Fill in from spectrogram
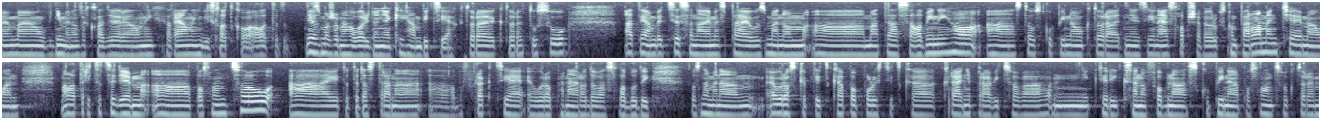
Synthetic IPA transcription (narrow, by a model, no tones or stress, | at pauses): mɛuʋiɟiːmɛnazaːklaɟɛɾɛaːlnixɾɛaːlniɣʋiːslɛt̪kʰɔʊa̰lɛt̪ɛd̪ad̪̥ɲɛzmʊɔʒɛmɛɦɔʋɔɾiɟɔɲɛakiːɣambiːt͡siaxkt̪ɔɾɛːkt̪ɔɾɛːt̪usuːʔat̪ɪɛambiːt͡siɛsanamɛspaːjajuzmɛnɔmmat̪asalʋiniɦɔast̪ɔʊskupinɔʊkt̪ɔɾaːd̪ɲɛzjɛnajslapʃɪavɛʊɾɔːpskɔmpaɾlamɛncɛmaːlɛnmalat̪ɾit͡sːacsɛɟɛmpɔslant͡sɔʊajɛt̪ɔt̪ɛd̪ast̪ɾanaalɛbɔfɾakt͡siajɛʔɛʊɾɔːpanaːɾɔd̪ɔʊaslˠɔbɔd̪it̪ɔznamɛnaːʔɛ̰ʊɾɔskɛp̚t̪it͡skaːpɔpulist̪it͡skʰaːkɾʔajiɲɛpɾaʋit͡sɔʋaːɲɛkt̪ɛɾiksɛnɔfɔbnaskupinapɔslant͡sɔʊkt̪ɔɾɛː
